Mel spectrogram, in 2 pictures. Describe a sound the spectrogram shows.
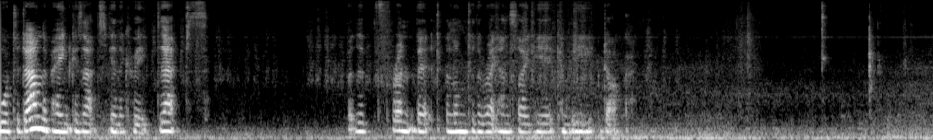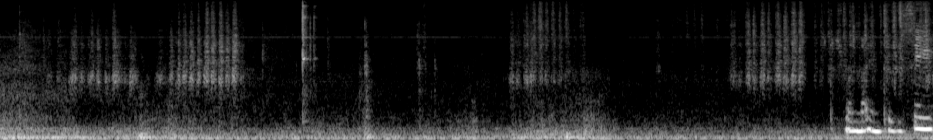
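A brush scratches softly on paper.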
